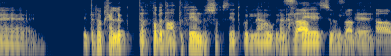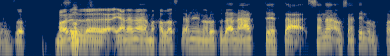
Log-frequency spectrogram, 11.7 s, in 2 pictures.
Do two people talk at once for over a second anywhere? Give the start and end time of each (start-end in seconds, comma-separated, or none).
4.1-5.7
